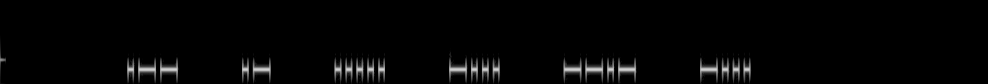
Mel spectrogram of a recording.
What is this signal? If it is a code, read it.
Morse code, heard as a keyed tone, about 22 wpm, spaced as for 10 wpm, 700 Hz. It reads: WA5BQB
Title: USA Call Signs - 4x Character Spacing - 22wpm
